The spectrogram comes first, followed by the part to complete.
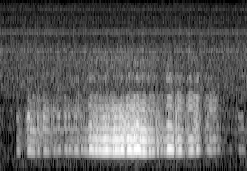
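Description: Bee-like buzzing, the 'happy buzz' a bee makes on a flower: one steady, slightly wavering hum that swells in the middle and fades near the end.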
